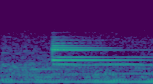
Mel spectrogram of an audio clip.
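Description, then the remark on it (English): A single strike of the bell of a tiny church on a hill, striking three o'clock, rings out; its bright, resonant tone lingers and slowly fades over a faint, steady background hum, with no one speaking. “Away across the field, in a tiny church alone upon the hill, a bell struck three.”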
